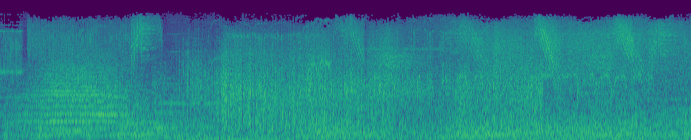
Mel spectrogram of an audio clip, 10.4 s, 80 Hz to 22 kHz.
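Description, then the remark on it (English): A massive explosion of 1 million pounds of TNT, a strictly chemical blast in the countryside, unleashes a loud, sustained roaring rumble that fills the whole clip, churning and surging without letting up, with no voices present. “1 million pounds of TNT will rock the countryside”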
